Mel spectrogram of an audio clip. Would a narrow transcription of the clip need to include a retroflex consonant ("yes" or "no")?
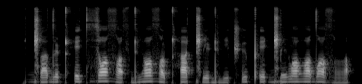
yes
